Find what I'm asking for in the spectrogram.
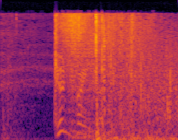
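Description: A Confringo blasting spell in Hogwarts Legacy sets off a sudden loud boom after a quiet moment, with a whooshing sweep and a second thump, followed by a sustained rumble.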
